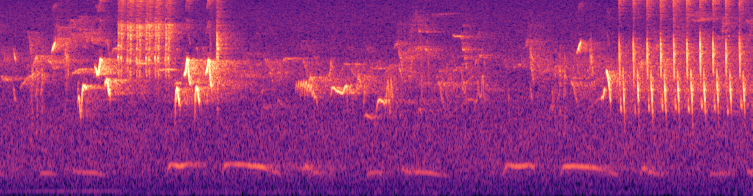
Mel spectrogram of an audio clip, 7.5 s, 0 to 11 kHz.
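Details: Common nightingale singing in a town park in Strzelce Opolskie, Poland, in May 2012: varied phrases and bursts of rapid, hard repeated notes like a fast rattling trill, over soft low whistles in the background.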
